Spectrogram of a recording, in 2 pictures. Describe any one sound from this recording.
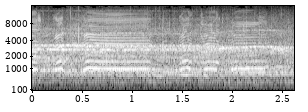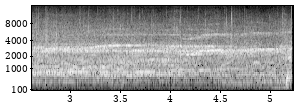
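A young woman sings loudly.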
